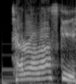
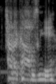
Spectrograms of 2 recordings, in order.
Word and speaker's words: Tartakovsky: this is another Tartarovsky show. It's Tartakovsky. very. You know, I'm not gonna pronounce Tiddly it right.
